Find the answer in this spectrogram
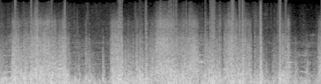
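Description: Wind buffeting the microphone: a loud, gusty rumble that swells and dips unevenly.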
